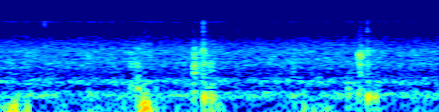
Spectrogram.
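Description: Honeybees in an open wooden hive, a steady low buzzing hum with a few soft knocks and close wingbeat passes, no voices.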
